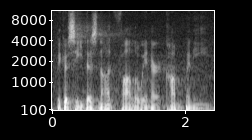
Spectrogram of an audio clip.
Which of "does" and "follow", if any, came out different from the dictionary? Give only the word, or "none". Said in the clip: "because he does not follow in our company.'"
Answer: none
